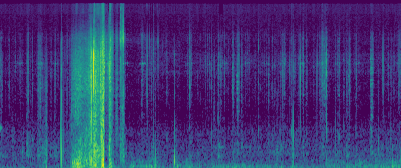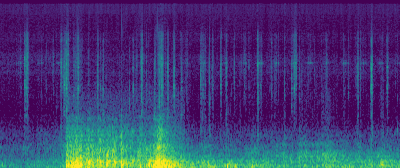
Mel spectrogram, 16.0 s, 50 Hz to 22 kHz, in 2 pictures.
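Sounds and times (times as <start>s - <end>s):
thunder crack and rumble: 7.7s - 16.0s.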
